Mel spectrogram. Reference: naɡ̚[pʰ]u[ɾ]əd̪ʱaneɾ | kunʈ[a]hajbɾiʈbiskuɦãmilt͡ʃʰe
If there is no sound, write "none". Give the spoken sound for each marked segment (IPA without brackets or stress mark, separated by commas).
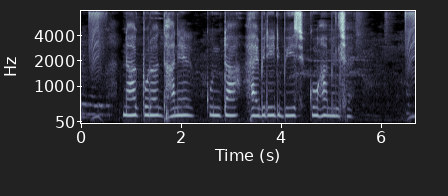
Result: p, ɾ, a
